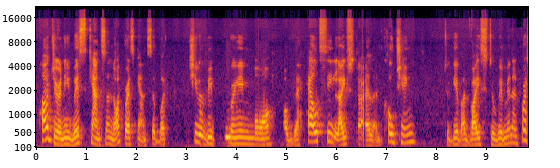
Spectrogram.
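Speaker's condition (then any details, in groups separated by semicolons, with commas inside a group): No condition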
